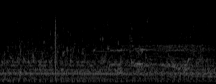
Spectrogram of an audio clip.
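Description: Faint water at the shoreline, small lapping and trickling sounds with scattered light splashes, over a faint steady hum.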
